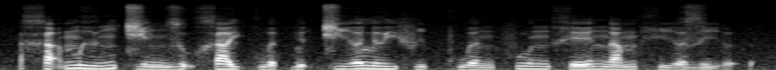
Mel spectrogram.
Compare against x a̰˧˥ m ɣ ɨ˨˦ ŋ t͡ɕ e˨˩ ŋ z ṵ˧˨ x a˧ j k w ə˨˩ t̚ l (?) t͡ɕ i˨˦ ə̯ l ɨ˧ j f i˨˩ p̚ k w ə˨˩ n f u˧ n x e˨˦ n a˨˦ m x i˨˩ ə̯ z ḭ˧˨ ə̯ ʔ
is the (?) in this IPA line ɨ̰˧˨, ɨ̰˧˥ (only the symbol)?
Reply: ɨ̰˧˨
